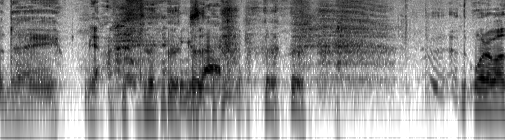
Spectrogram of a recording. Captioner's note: both laugh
